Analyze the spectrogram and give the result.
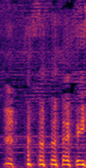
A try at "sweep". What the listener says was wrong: Sweep. Not sweet.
